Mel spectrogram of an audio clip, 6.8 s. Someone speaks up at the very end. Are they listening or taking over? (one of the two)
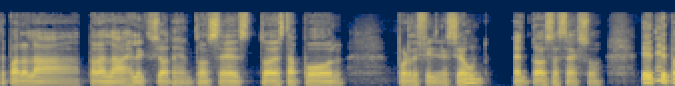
listening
